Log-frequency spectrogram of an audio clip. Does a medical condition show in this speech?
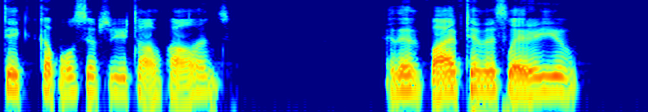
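Yes: multiple system atrophy; diagnosed 2015 after six doctors, about four years, lungs and muscles atrophying; brain does not signal breathing, must consciously blink, still talking, expects to lose voice.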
